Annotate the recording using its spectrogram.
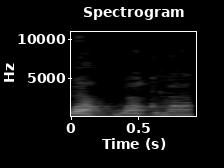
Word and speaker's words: Waccamaw: And is that, you said Wilmington, is this Lake Waccamaw, is that how you pronounce it? – Yes.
